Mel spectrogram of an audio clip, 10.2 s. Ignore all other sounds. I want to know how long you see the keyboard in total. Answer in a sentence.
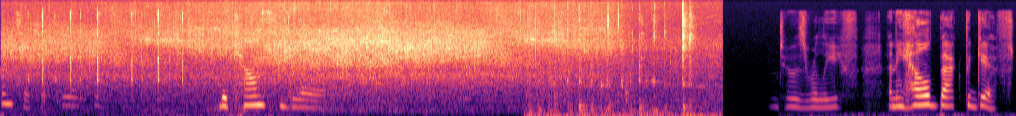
The keyboard can be heard for 4 seconds in total.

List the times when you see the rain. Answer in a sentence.
You can hear the rain from 0.0 to 6.4 s.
